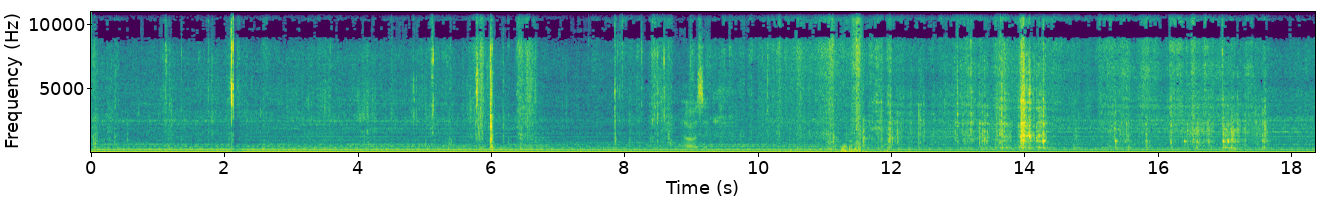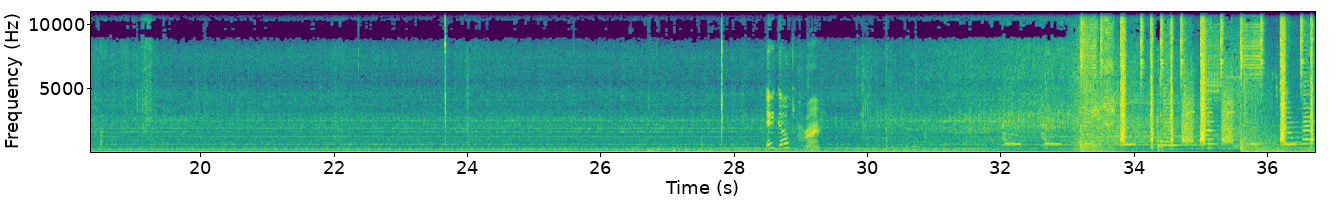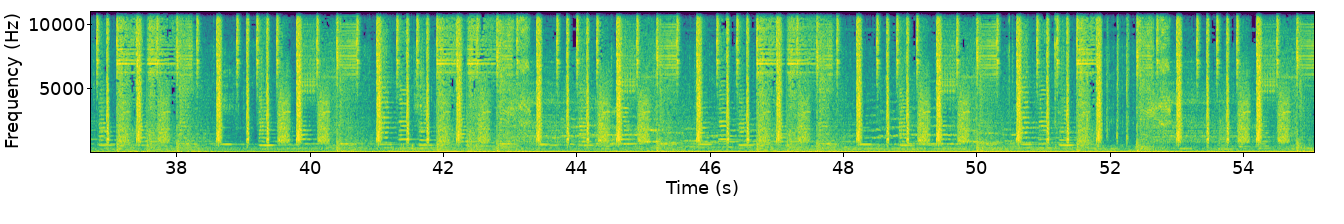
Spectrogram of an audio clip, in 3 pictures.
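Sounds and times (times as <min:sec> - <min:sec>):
handling noises: 0:00.0 - 0:19.4
truck engine idling: 0:00.0 - 0:55.0
indistinct voices: 0:32.0 - 0:55.0.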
